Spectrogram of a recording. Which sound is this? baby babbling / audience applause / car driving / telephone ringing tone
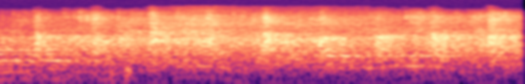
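audience applause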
